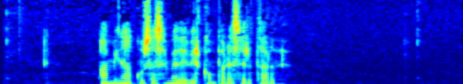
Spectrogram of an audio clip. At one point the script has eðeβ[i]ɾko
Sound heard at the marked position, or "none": i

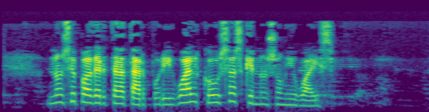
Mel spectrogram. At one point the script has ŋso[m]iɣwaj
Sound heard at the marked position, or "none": ŋ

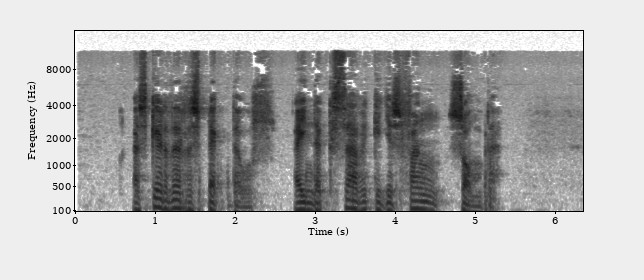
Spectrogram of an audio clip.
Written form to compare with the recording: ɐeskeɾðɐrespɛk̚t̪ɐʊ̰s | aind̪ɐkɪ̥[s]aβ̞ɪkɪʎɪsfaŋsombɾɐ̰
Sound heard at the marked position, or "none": s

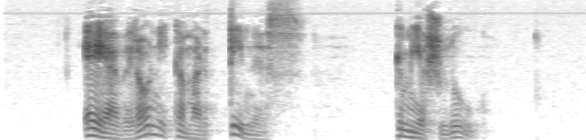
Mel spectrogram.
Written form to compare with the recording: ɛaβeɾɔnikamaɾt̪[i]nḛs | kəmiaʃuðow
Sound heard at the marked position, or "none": i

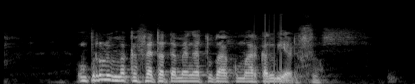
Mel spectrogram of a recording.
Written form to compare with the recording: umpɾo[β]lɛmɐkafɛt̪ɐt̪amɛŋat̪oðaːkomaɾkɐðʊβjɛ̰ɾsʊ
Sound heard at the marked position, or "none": β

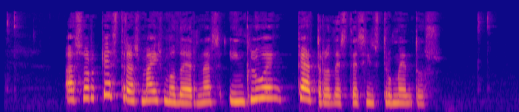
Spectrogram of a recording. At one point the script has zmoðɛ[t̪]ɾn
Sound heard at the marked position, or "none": none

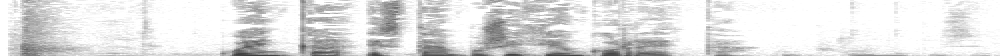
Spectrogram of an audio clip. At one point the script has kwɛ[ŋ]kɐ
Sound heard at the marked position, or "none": ŋ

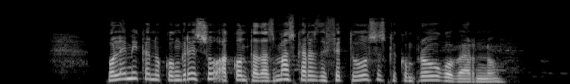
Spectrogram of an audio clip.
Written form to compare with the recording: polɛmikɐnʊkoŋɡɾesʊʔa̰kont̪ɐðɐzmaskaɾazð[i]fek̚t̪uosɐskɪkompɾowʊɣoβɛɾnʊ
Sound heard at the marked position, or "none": e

